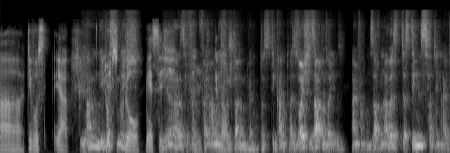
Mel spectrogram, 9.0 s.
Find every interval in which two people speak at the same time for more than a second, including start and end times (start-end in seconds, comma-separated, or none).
2.1-4.6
